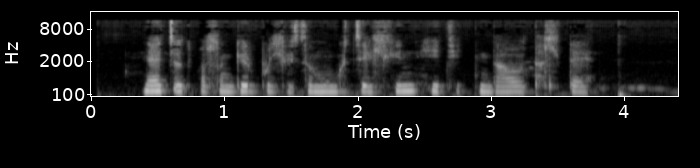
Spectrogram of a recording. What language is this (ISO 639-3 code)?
mon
